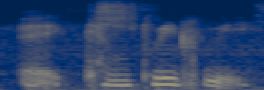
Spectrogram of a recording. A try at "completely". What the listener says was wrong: There you go. Good, good.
